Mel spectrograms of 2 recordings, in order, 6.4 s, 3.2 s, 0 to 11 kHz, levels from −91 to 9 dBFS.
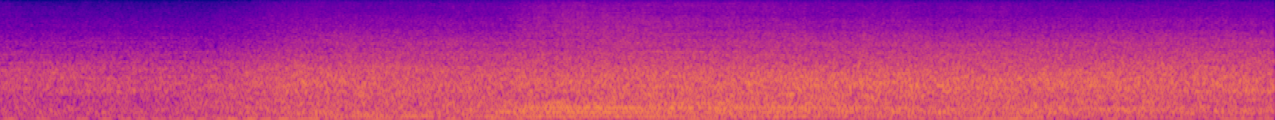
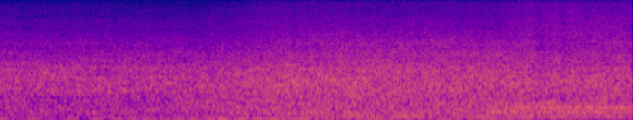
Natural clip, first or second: first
